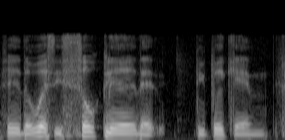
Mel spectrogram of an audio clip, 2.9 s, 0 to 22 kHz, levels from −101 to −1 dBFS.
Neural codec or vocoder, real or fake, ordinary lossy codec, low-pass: none; real; none; none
